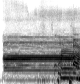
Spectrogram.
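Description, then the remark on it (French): A loud hockey arena buzzer of the Saint-Jean Chiefs blares in one long, steady, harsh drone, starting abruptly and holding for well over a second, with some faint crowd or background noise joining near the end. “Le buzzer a buzzé. C'est un buzzer d'aréna.”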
